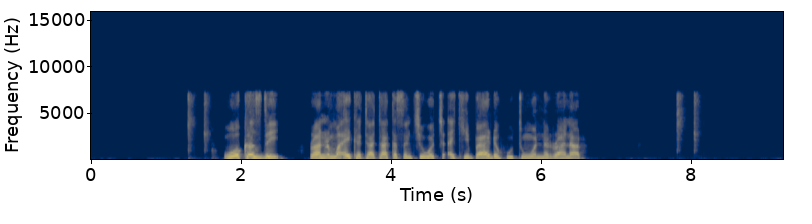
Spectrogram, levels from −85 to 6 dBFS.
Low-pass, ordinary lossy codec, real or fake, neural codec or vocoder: 7.2 kHz; none; fake; codec, 16 kHz, 6 kbps, DAC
